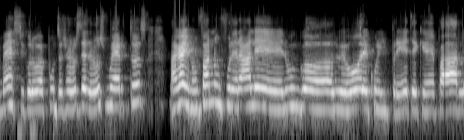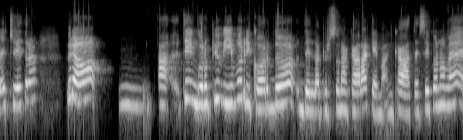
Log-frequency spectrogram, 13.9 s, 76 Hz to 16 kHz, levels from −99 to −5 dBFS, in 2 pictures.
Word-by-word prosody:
Messico 255 Hz, -1 st, -2 dB
dove 245 Hz, +1 st, +2 dB
appunto 245 Hz, 0 st, -5 dB
c'è 245 Hz, +1 st, -5 dB
"Los 250 Hz, +1 st, -1 dB
Dia 275 Hz, -1 st, +4 dB
de 240 Hz, -, -1 dB
los 260 Hz, +3 st, -1 dB
Muertos", 285 Hz, +4 st, -2 dB, 0.3 s
magari 295 Hz, +4 st, +7 dB
non 250 Hz, -1 st, -4 dB
fanno 315 Hz, +4 st, +2 dB
un 300 Hz, -2 st, -2 dB
funerale 270 Hz, -2 st, +2 dB
lungo 270 Hz, +1 st, -3 dB, 0.4 s
2 245 Hz, 0 st, 0 dB
ore 255 Hz, +1 st, +3 dB
con 255 Hz, 0 st, -7 dB
il 235 Hz, -2 st, -9 dB
prete 235 Hz, +1 st, -3 dB
che 230 Hz, -1 st, -7 dB
parla 240 Hz, +1 st, +5 dB
eccetera, 285 Hz, +7 st, -3 dB, 0.4 s
però, 385 Hz, -1 st, +3 dB, 0.6 s
mhmm, 285 Hz, -1 st, -13 dB
a 295 Hz, -1 st, -1 dB, 0.2 s
tengono 305 Hz, -5 st, 0 dB
più 360 Hz, +5 st, -3 dB
vivo 310 Hz, +2 st, -2 dB
il 380 Hz, -, -2 dB
ricordo 290 Hz, +3 st, +1 dB
della 235 Hz, -2 st, -2 dB
persona 240 Hz, +1 st, -7 dB
cara 235 Hz, +3 st, +1 dB
che 230 Hz, -, -5 dB
è -, -, -3 dB
mancata 220 Hz, +1 st, -4 dB
e -, -, -13 dB
secondo 280 Hz, +5 st, -3 dB
me 290 Hz, +1 st, -2 dB
265 Hz, 170 wpm, -24 LUFS, 245-290 Hz, 0.6 s, magari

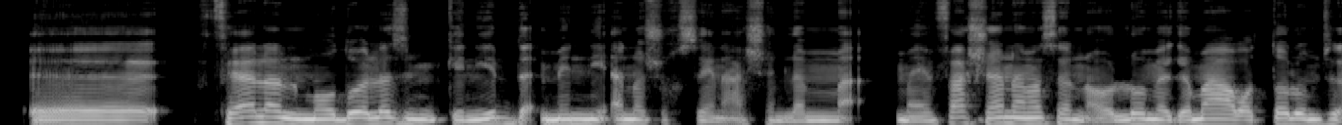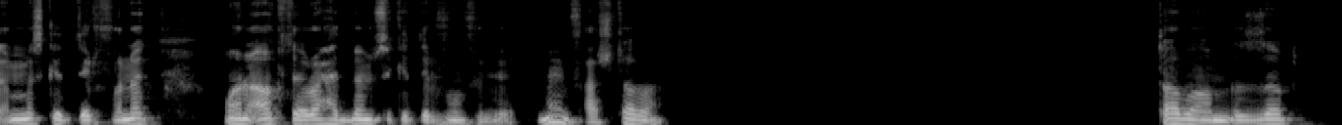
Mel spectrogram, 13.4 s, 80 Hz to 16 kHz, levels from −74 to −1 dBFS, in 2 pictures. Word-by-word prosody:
آآ 125 Hz, -1 st, +2 dB, 0.2 s
فعلًا 170 Hz, +2 st, 0 dB
الموضوع 135 Hz, +1 st, +4 dB
لازم 150 Hz, -4 st, +2 dB
كان 125 Hz, -1 st, 0 dB
يبدأ 150 Hz, +2 st, 0 dB
مني 135 Hz, +1 st, +4 dB
أنا 135 Hz, -1 st, +2 dB
شخصيًا، 120 Hz, -4 st, -4 dB
عشان 110 Hz, +4 st, -3 dB
لمّا 115 Hz, 0 st, 0 dB, 0.2 s
ما 115 Hz, -2 st, 0 dB
ينفعش 160 Hz, +7 st, -1 dB
أنا 160 Hz, 0 st, +3 dB
مثلًا 150 Hz, -4 st, +1 dB
أقول 110 Hz, +3 st, 0 dB
لهم 140 Hz, 0 st, +3 dB
يا 125 Hz, -, +1 dB
جماعة 135 Hz, +3 st, +2 dB
بطلوا 140 Hz, +3 st, 0 dB
مس 130 Hz, +1 st, +1 dB
مَسك 140 Hz, +1 st, 0 dB
التليفونات، 130 Hz, +2 st, -2 dB, 0.4 s
وأنا 140 Hz, -1 st, +1 dB
أكتر 135 Hz, -2 st, -1 dB
واحد 135 Hz, -3 st, -1 dB
بيمسك 130 Hz, -1 st, -1 dB
التليفون 120 Hz, 0 st, -4 dB
في 115 Hz, -, -14 dB
البيت، -, -, -9 dB
ما -, -, -1 dB
ينفعش -, -, -5 dB
طبعًا. -, -, -2 dB, 2.5 s
طبعًا 130 Hz, -4 st, 0 dB
بالضبط. 135 Hz, +2 st, -3 dB
130 Hz, 155 wpm, -25 LUFS, 125-140 Hz, 2.5 s, الموضوع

